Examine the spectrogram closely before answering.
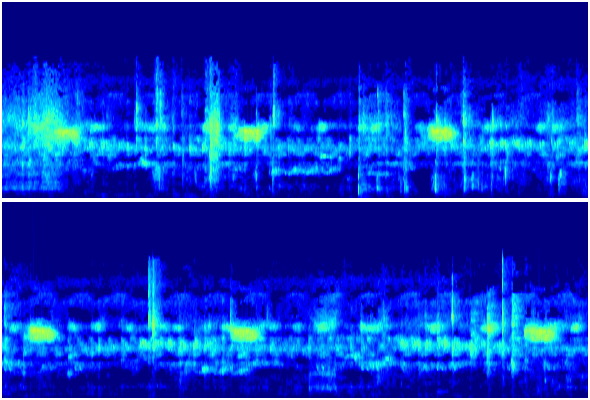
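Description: Outdoor wildlife ambience: a steady high insect drone, with a high chirp repeating about every three seconds and a few short sharp clicks.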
